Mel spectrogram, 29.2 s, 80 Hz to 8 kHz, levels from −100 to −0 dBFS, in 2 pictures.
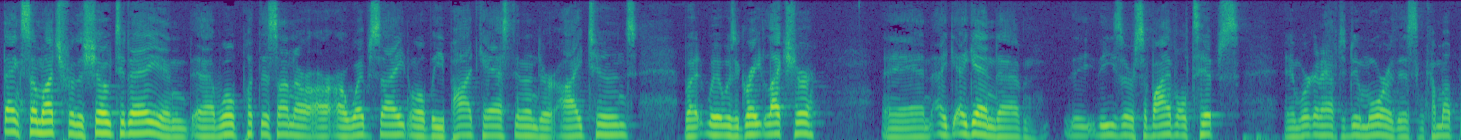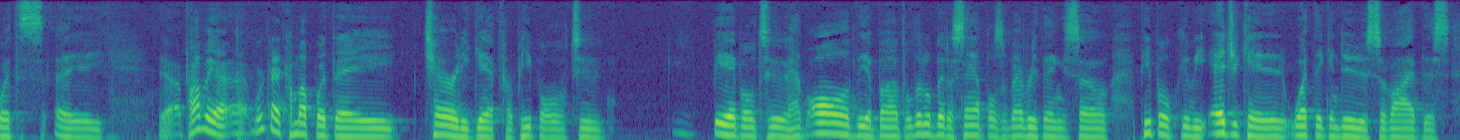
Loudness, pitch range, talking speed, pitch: -23 LUFS, 130-160 Hz, 195 wpm, 145 Hz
